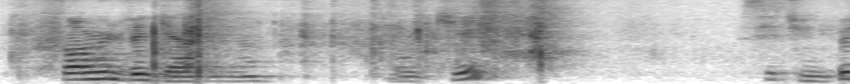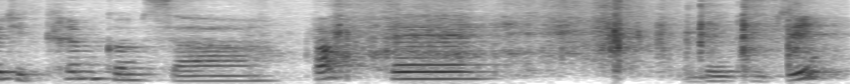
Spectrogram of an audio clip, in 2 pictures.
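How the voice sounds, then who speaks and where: Unhurried woman chatting casually at home. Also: fairly high pitch, very noisy. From France. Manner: chatty, thinking aloud with small hesitations. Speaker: vlogger. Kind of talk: casual chat.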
